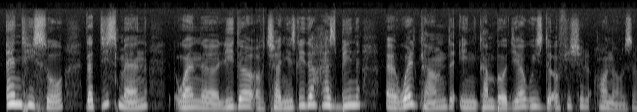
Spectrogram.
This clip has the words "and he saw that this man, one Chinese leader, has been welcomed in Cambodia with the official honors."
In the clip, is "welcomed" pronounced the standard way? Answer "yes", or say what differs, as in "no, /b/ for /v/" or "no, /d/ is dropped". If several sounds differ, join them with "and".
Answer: yes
